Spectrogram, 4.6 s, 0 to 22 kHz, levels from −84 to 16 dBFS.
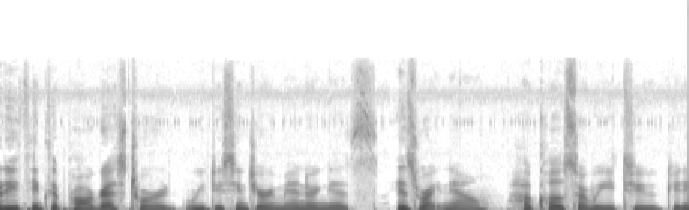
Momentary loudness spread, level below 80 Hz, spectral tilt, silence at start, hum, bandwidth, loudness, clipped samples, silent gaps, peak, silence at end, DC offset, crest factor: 7 LU; -44 dBFS; -7 dB/octave; 0 s; none; 16 kHz; -26 LUFS; under 0.1%; none; -8 dBFS; 0 s; under 0.1%; 18 dB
